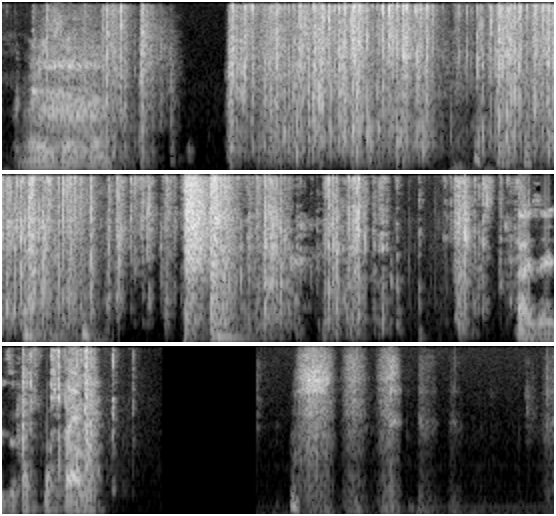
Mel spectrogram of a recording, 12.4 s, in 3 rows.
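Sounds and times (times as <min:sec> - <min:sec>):
speech: 0:00.2 - 0:01.0, 0:08.0 - 0:09.2, 0:10.5 - 0:10.7
bag of barbecue chips being cracked open, plastic crinkling: 0:00.4 - 0:09.4.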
